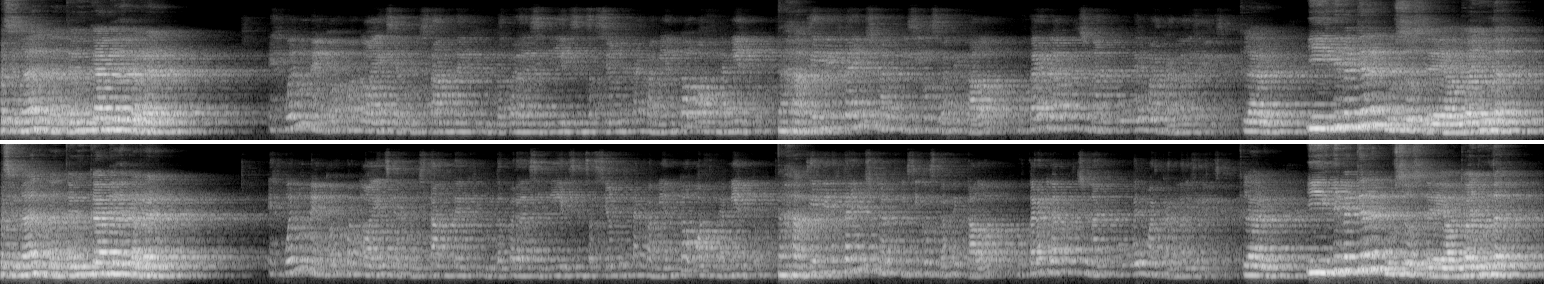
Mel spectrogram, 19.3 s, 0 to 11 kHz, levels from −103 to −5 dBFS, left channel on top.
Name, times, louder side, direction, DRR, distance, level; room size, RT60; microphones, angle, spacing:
voice 1, 0.0-2.0 9.7-10.0 15.5-15.9 16.3-18.8, right 1 dB, 40° right, -9 dB, 2.0 m, -23 dB
voice 2, 3.3-9.5 10.1-12.4 12.7-15.3, right 1 dB, 75° right, -7 dB, 1.7 m, -37 dB
13.0 x 6.9 x 2.6 m, 2.4 s
head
